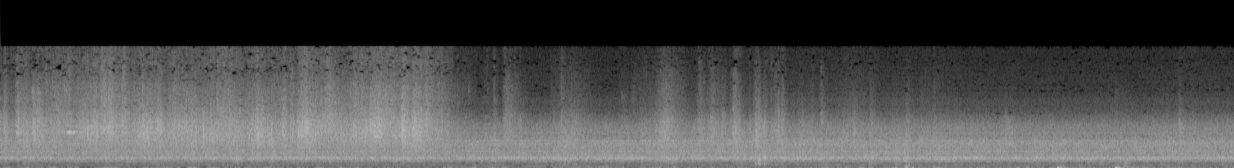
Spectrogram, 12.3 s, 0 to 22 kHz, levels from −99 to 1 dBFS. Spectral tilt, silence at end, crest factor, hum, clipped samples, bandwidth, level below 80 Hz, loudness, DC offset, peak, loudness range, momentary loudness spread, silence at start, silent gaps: 0.5 dB/octave; 0 s; 20 dB; none; under 0.1%; 16 kHz; -52 dBFS; -26 LUFS; under 0.1%; -8 dBFS; 5 LU; 6 LU; 0 s; none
